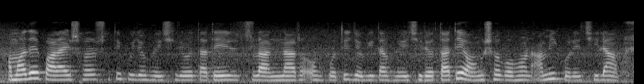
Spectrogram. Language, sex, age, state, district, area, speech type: Bengali, female, 30-45, West Bengal, Paschim Medinipur, rural, spontaneous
